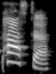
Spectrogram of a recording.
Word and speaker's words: pastor: However, in the word pastor, the letter A here makes a long sound.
